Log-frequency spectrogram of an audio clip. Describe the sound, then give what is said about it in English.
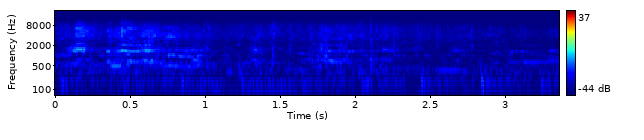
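A flock of geese honks repeatedly overhead, a busy overlapping chorus of nasal calls that sounds steady, with faint murmuring in the background. “Oh, shit, are these geese? Here they come.”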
